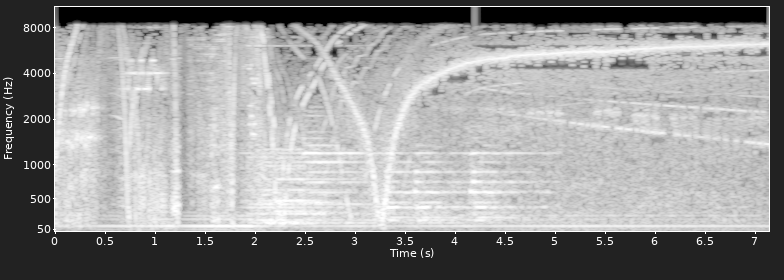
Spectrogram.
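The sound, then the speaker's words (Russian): An electronic radio-art piece by German radio artists, titled "Radio on Radio" and dedicated to the art of radio, mimicking shortwave interference: loud, continuous static with sweeping, swooping whistles that dive and rise in pitch over a steady low hum, with no voices. “Вы слышите не кратковолновый шум и помехи. Это звучит композиция немецких радиохудожников «Радио на радио», посвященная искусству радио.”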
